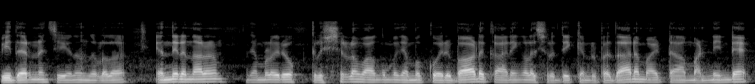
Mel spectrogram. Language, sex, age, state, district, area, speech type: Malayalam, male, 18-30, Kerala, Kozhikode, rural, spontaneous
